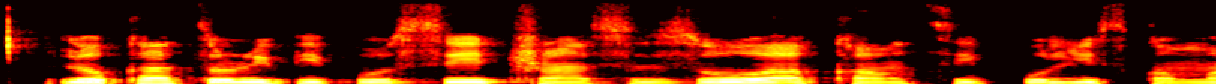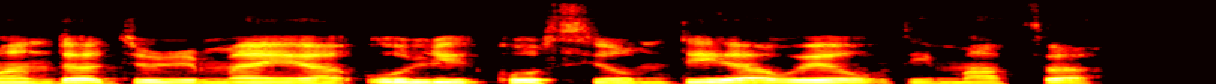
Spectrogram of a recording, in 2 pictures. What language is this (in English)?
Nigerian Pidgin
